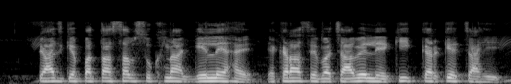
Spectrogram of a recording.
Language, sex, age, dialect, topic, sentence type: Magahi, male, 18-24, Southern, agriculture, question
